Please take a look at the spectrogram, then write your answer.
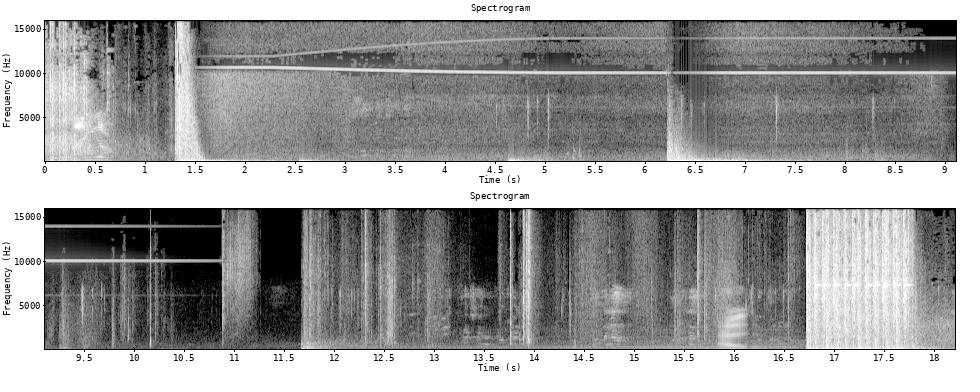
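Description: Shooting video game gunfire: sharp, loud bursts of shots and machine-gun fire with bangs and impacts, scattered between quieter stretches of footsteps and game ambience, ending in a loud sustained burst.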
